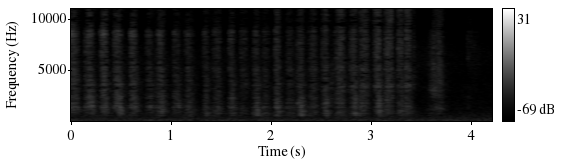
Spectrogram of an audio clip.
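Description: A blue wooden colored pencil rubs in dense back-and-forth strokes across a thin paper coloring book page lying flat on a table, filling in shapes. The result is a quiet, rapid, slightly uneven series of bright, papery scratching swishes, about three to four per second, that trail off near the end.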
